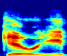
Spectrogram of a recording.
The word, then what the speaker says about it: Gerry: a guy from Indiana named Gary but it's spelled Jerry so it's kind of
